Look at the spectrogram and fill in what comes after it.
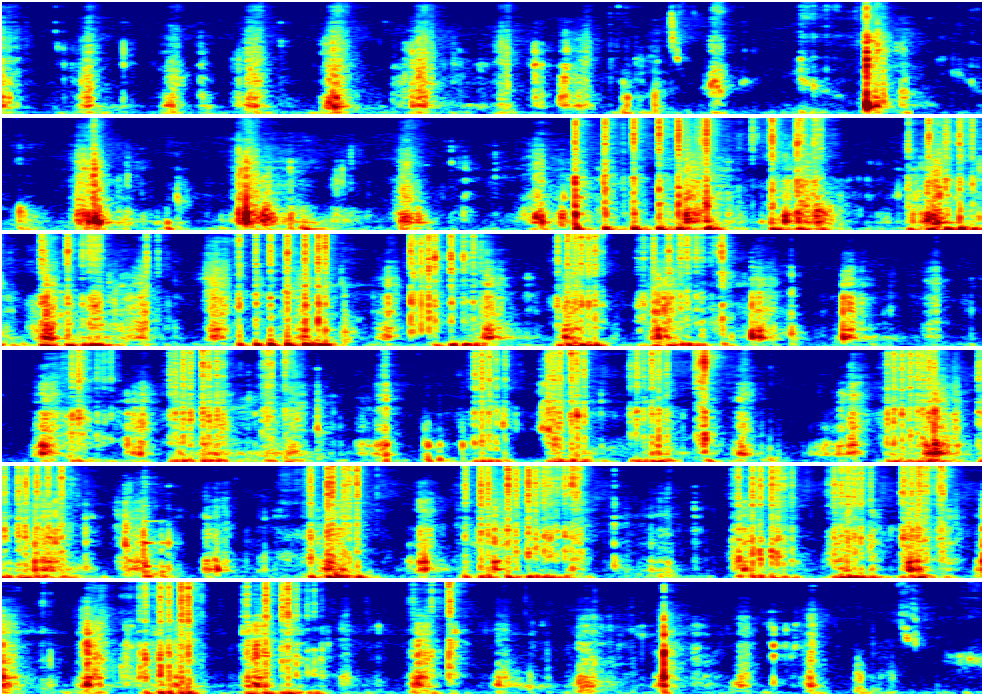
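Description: Crisp Korean melon (chamoe) being bitten and chewed, a run of irregular wet crunches. The crunching is light at first and grows louder and denser from about eight seconds in.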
